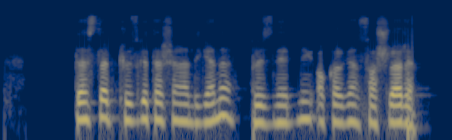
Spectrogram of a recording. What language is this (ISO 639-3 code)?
uzb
